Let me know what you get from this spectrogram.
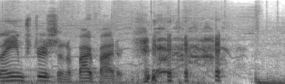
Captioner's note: chuckling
